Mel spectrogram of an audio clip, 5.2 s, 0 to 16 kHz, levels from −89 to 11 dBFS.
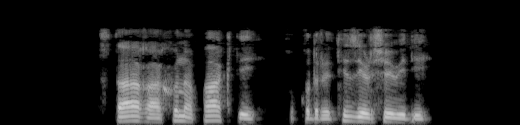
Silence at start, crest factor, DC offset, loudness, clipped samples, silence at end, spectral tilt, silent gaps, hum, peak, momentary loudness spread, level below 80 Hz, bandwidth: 1 s; 20 dB; under 0.1%; -19 LUFS; under 0.1%; 0.95 s; -6.5 dB/octave; 2.67-2.83 s; none; 0 dBFS; 11 LU; -64 dBFS; 6.8 kHz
